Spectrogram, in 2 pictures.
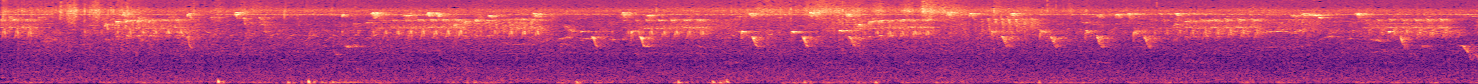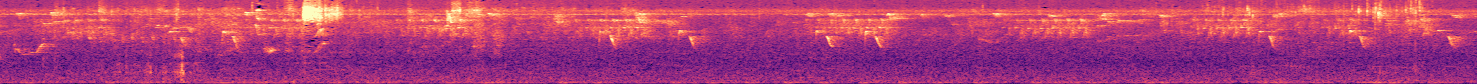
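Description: Outdoor ambience of birds singing, short high chirping phrases repeated every second or two over a steady background hiss, with a few low bumps in the first several seconds.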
